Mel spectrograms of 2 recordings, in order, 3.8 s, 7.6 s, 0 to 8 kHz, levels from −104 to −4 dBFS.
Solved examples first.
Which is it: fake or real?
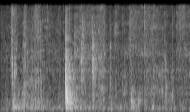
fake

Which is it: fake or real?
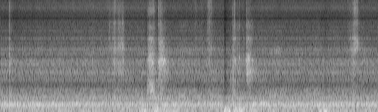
fake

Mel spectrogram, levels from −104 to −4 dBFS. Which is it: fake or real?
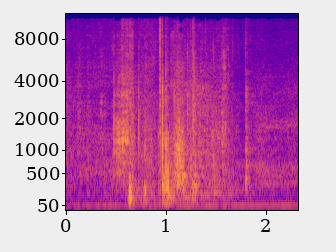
fake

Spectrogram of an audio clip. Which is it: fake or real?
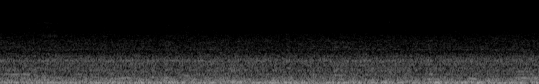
fake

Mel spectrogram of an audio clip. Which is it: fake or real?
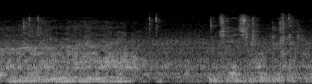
real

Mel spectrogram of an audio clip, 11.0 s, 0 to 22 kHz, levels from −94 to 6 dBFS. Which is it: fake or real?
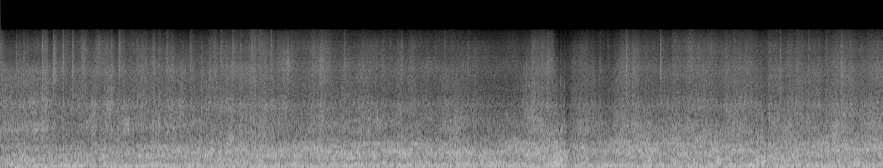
fake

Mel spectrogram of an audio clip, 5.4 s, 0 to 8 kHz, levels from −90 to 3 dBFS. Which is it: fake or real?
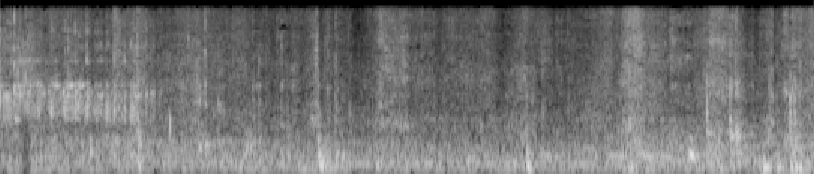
real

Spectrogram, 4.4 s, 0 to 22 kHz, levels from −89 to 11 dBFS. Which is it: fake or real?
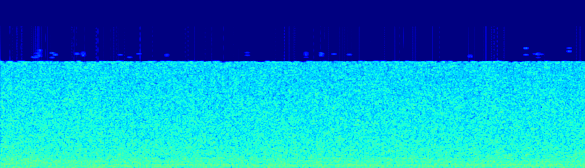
real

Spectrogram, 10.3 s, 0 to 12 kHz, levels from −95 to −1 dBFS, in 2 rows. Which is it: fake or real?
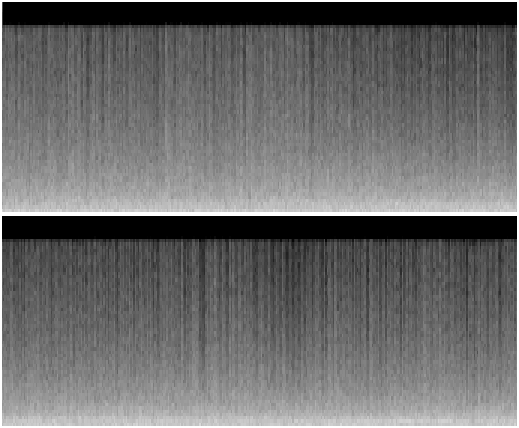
fake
